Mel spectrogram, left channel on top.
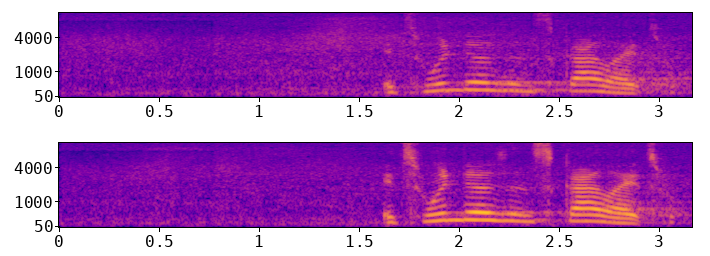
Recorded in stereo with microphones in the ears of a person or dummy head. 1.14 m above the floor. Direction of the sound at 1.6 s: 70° right (ahead or behind).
